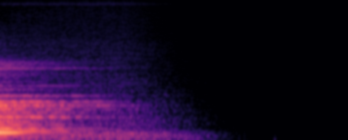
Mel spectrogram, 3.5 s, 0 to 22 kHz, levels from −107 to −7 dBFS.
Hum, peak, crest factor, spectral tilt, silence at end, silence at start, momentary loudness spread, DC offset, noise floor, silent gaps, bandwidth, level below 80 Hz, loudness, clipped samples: none; -20 dBFS; 22 dB; -9 dB/octave; 2.4 s; 0 s; 25 LU; under 0.1%; -85 dBFS; none; 4.2 kHz; -70 dBFS; -39 LUFS; under 0.1%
